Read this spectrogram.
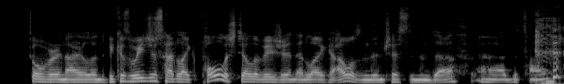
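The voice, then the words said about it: Mixed Irish accent. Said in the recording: “my accent is a mix of a lot of local Irish accents”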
